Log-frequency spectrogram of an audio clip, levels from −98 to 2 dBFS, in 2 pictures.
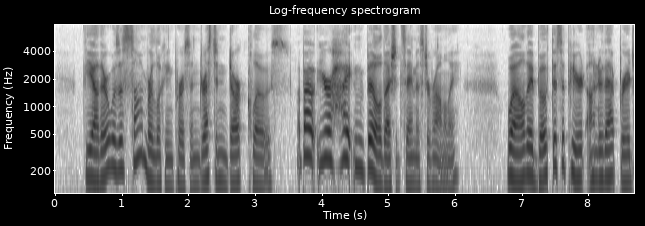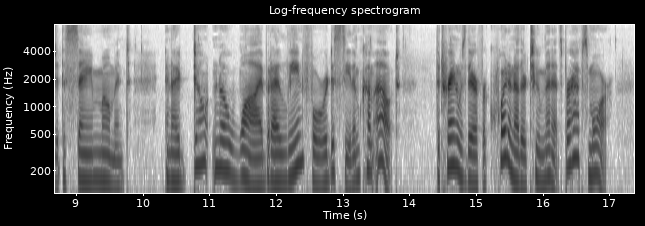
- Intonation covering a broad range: Yes, wide, 5.7 semitones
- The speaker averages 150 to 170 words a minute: No, average, 195 wpm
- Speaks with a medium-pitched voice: Yes, medium, 160 Hz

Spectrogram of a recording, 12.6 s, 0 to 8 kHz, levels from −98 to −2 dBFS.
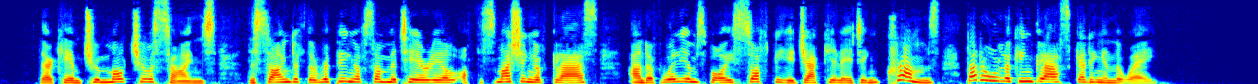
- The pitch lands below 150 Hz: No, high, 220 Hz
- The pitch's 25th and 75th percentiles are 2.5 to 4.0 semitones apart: No, average, 4.5 semitones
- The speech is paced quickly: No, average, 155 wpm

